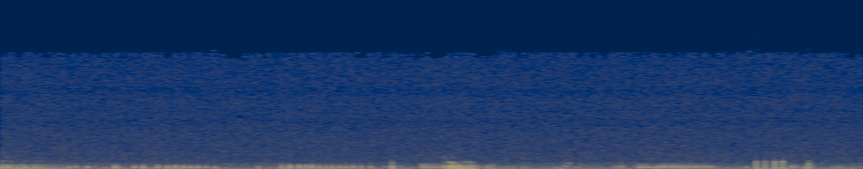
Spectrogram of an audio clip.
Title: My stomach growling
